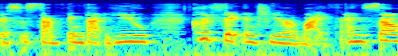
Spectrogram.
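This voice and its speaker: A woman talks very fast in a fairly high voice with an animated tone. Noticeable background noise runs underneath. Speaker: former teacher turned direct-sales business owner. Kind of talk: sales pitch.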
